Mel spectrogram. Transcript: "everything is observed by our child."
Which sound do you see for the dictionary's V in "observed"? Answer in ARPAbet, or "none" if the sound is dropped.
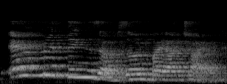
none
